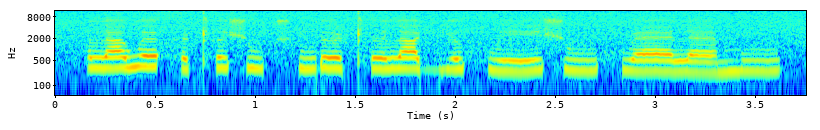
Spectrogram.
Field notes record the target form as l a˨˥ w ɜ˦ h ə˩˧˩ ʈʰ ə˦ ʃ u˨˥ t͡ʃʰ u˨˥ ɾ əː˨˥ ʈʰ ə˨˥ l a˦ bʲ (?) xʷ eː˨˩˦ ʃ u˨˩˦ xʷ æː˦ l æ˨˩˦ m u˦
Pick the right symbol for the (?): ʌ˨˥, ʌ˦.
ʌ˨˥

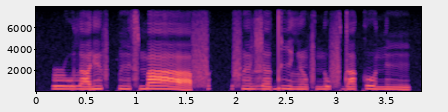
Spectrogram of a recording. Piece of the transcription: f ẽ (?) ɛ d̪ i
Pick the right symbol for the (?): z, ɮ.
ɮ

